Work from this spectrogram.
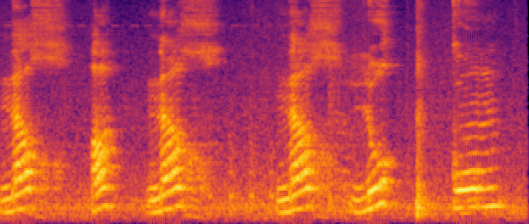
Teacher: We keep only the isti'la of the qaf. And we skip its qalqala. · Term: Incomplete idgham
